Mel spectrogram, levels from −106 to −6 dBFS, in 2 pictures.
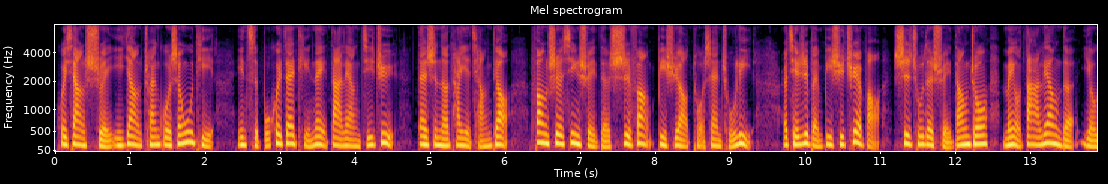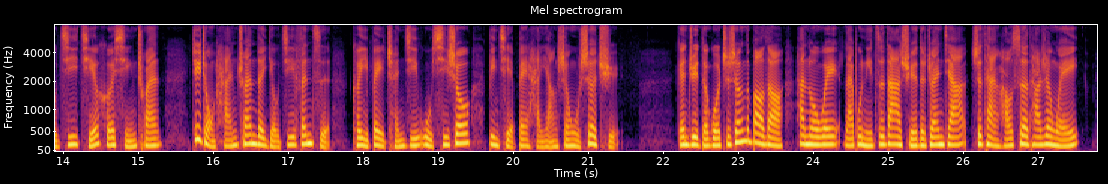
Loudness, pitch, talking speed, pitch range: -18 LUFS, 180 Hz, 260 characters per minute, 155-195 Hz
